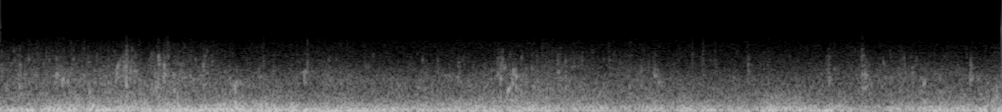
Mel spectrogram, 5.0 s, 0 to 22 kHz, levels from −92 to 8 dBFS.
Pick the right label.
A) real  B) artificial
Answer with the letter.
A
